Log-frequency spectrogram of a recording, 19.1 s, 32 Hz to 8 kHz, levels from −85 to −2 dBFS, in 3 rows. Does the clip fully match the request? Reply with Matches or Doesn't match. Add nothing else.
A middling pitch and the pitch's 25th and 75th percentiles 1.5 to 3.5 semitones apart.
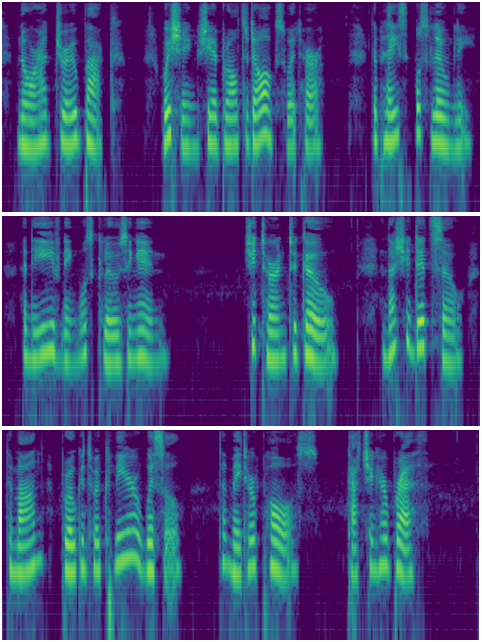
Doesn't match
